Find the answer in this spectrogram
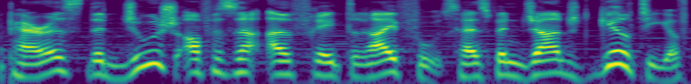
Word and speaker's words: Dreyfus: I always have trouble with French names because, like Foch, they're spelled differently than they're pronounced. Dreyfus or Dreyfus? Let's say Dreyfus, convicted of treason.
